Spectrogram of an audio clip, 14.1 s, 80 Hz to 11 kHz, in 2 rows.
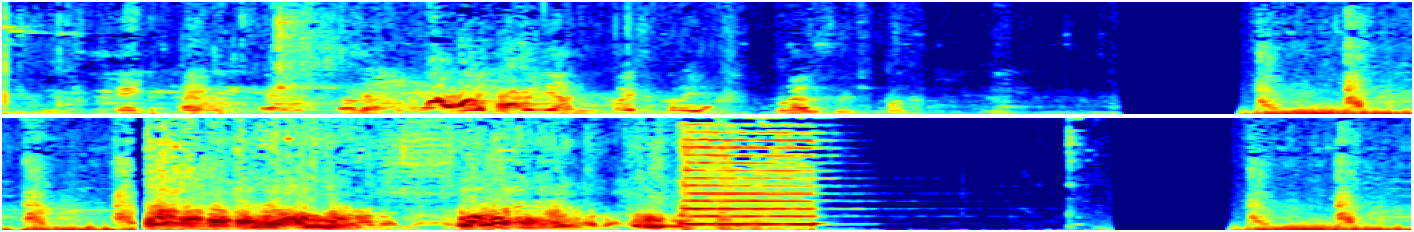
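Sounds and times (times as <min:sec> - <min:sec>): dogs growling and snarling: 0:07.8 - 0:10.4
short horn blast: 0:10.4 - 0:11.7.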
